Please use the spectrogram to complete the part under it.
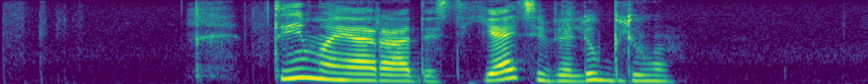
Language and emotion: Russian, positive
